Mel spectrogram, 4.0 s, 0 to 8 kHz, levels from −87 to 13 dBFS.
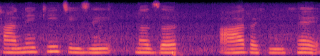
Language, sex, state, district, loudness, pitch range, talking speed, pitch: Hindi, female, Maharashtra, Gondia, -17 LUFS, 205-215 Hz, 105 wpm, 210 Hz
